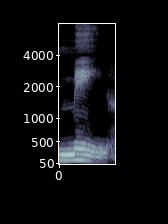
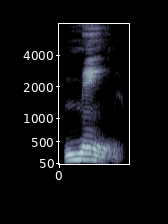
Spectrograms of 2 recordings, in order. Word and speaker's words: mien: So the word of the week this week is Maine, okay? It's spelled M I E N, Maine.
